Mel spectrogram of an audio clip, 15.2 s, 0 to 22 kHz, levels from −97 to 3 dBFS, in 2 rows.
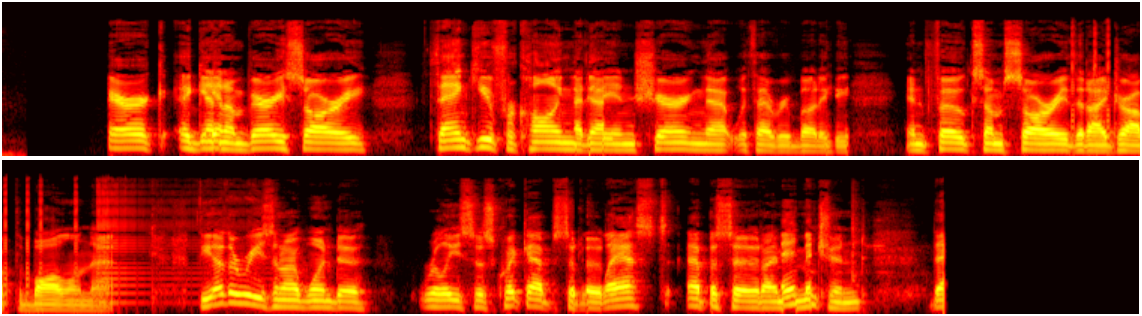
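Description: Frames out of order at 1.35 to 1.45 s, 3.81 to 4.01 s and 5.49 to 5.64 s: two adjacent blocks of speech, about 46, 93 and 70 ms each, play swapped, giving a garbled flutter with no time lost.

GSM signalling bursts from 7.13 to 8.24 s: a nearby 2G phone's short radio bursts are rectified by the audio circuit, heard as a galloping dit-dit-dit of 217 Hz buzzes, roughly 10 dB below the speech.

GSM phone buzz from 8.24 to 9.39 s: the phone's call transmission, in bursts 217 times a second, rectified, gives a steady raspy buzz rich in harmonics at about 23 dB below the speech.

Frames out of order recur at 8.62 to 8.82 s, within the buzz, then at 11.38 to 11.59 s and 12.78 to 12.98 s, each swapping two blocks of about 93 ms.

Cut-off end at 13.86 s: the final buffers were never played, so the speech stops mid-sound and drops straight to silence with no decay.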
